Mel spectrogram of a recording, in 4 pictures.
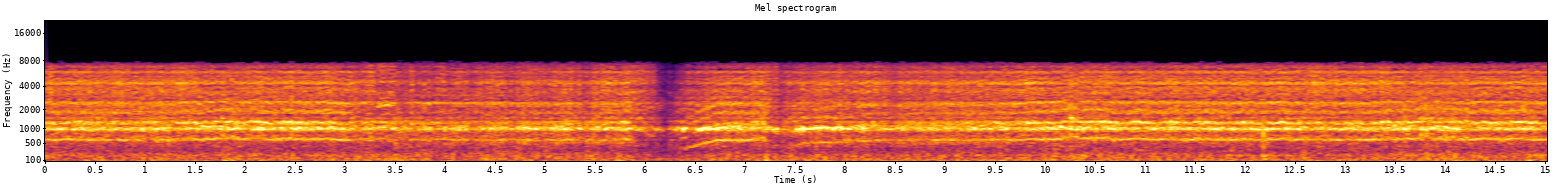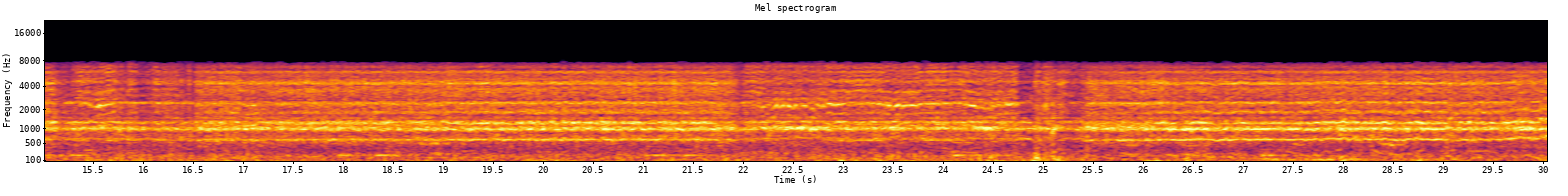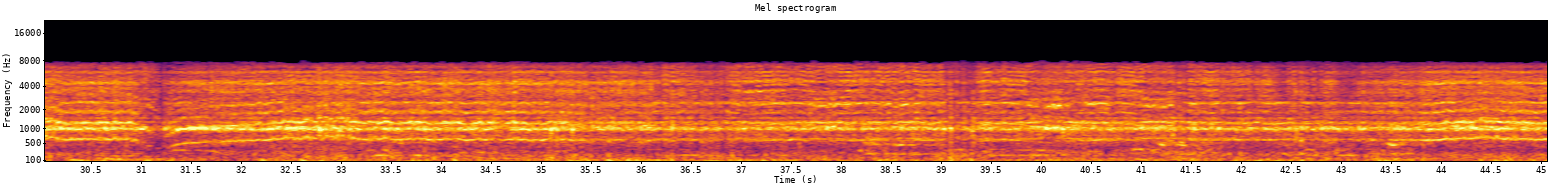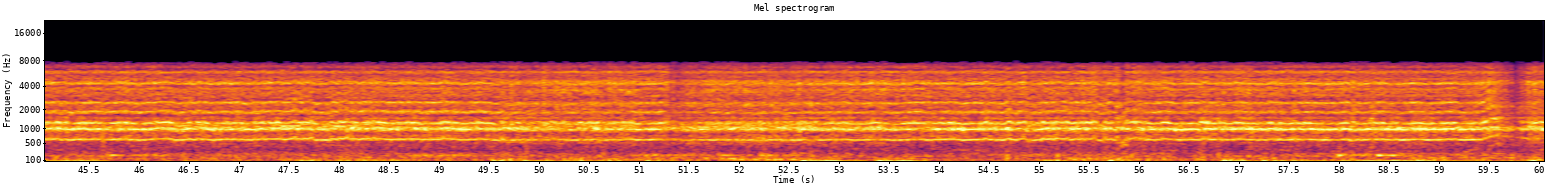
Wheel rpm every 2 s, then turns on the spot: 160, 160, 150, 120, 160, 160, 160, 160, 160, 160, 160, 160, 160, 160, 160, 140, 150, 160, 160, 160, 160, 160, 160, 160, 160, 160, 160, 160, 160, 170.
none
